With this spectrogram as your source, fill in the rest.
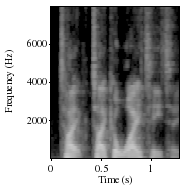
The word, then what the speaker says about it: Taika Waititi: Is it Taika Waititi? Yeah. Is that right? That's what we've been going for. Waititi, yeah. Taika Waititi. Yeah. I think that's how I heard it said, but Taika Waititi.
